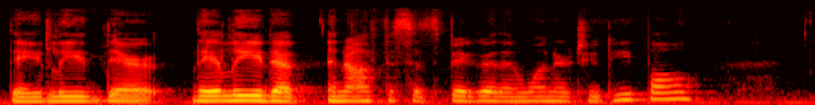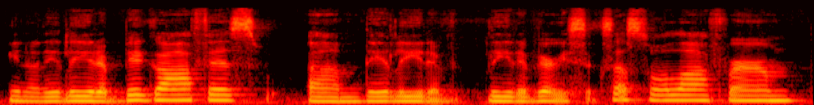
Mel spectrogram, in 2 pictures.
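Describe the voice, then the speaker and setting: Woman, 60s, lawyer co-host. Lowish, gravelly voice, frank, emphatic delivery. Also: fairly even intonation, a little fast, darkish tone. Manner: emphatic and frank, repeats phrases while searching for words. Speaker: podcast co-host, trial lawyer. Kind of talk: candid podcast conversation.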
